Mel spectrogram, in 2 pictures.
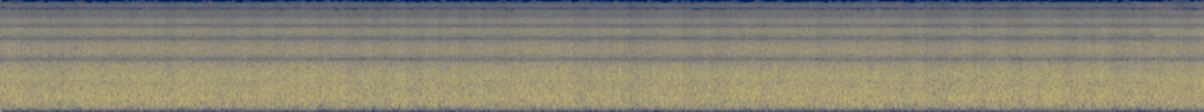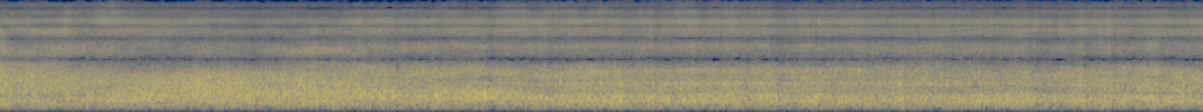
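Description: Small waterfall and stream rushing over rocks: a steady, even rush of water.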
